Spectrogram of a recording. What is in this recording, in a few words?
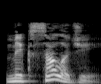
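"mixology", British English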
